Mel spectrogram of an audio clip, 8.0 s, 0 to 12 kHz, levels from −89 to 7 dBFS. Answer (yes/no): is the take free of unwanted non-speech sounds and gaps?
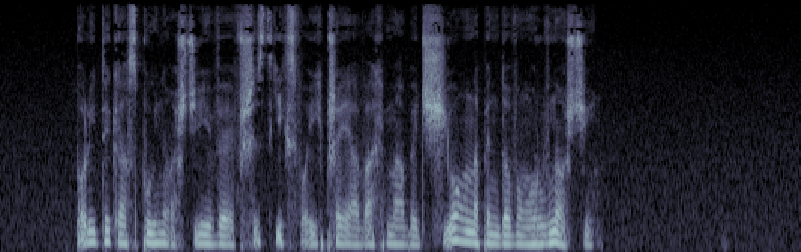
yes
